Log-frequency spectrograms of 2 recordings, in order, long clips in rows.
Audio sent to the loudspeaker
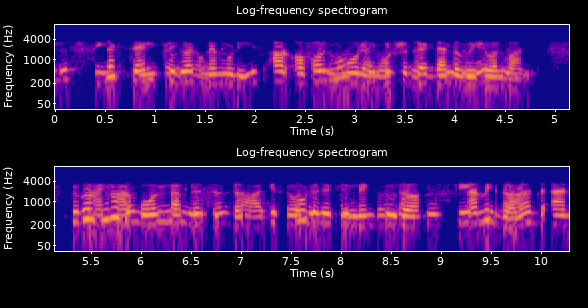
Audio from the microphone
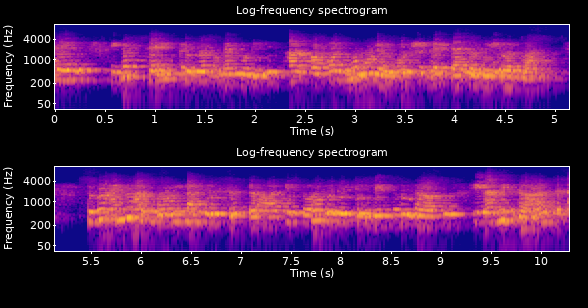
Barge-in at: none

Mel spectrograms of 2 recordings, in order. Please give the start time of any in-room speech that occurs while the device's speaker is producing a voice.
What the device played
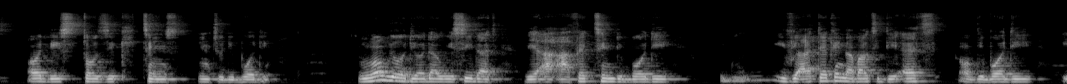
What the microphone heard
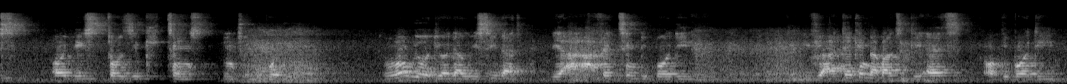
none

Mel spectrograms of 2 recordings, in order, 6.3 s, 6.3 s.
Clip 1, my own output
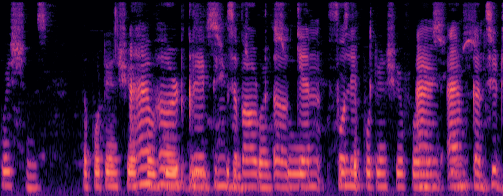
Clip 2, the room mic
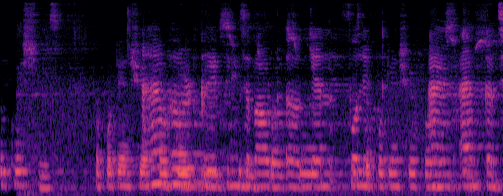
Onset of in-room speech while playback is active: none

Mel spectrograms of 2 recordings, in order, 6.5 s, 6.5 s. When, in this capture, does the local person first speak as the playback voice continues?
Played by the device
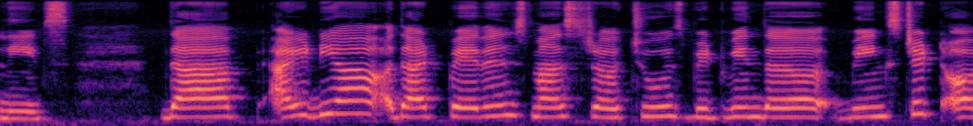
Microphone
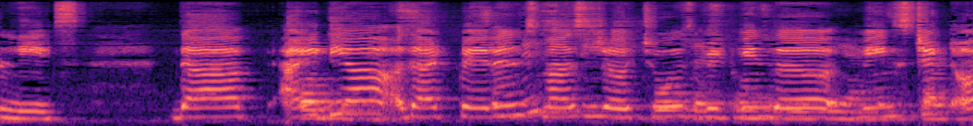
1.9 s

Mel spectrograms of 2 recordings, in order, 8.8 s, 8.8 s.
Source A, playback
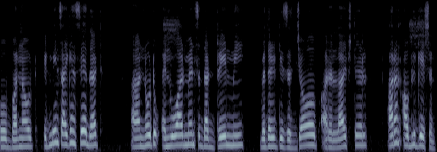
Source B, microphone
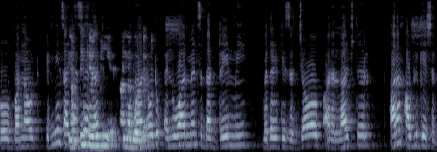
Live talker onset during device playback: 1.3 s

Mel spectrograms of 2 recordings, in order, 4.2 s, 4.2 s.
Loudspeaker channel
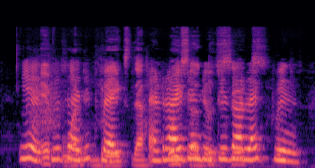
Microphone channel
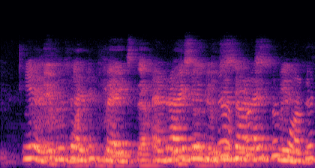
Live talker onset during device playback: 2.9 s

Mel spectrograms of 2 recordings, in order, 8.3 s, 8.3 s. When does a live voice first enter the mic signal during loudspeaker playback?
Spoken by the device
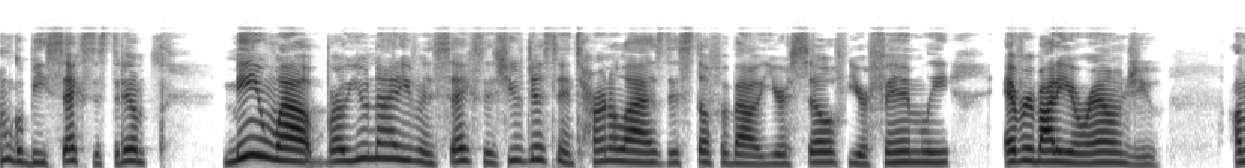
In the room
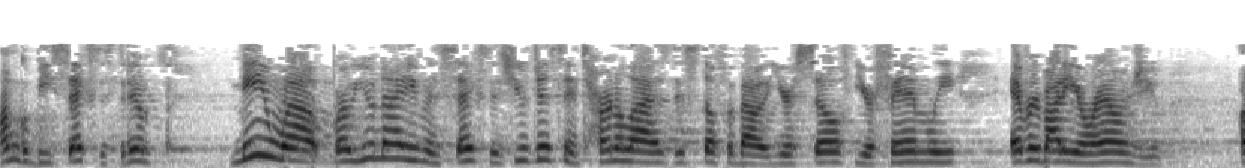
none

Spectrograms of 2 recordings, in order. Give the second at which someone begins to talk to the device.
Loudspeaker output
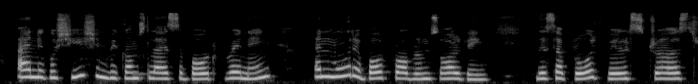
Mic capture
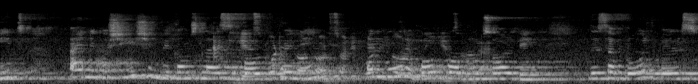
2.1 s

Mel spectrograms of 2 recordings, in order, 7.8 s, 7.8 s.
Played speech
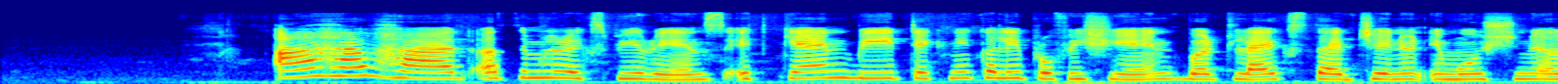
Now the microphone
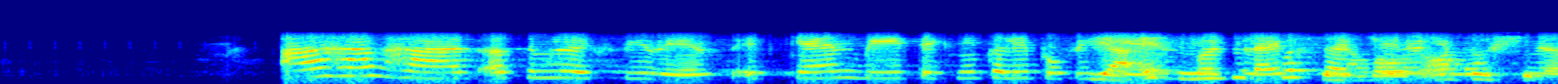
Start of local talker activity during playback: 5.4 s

